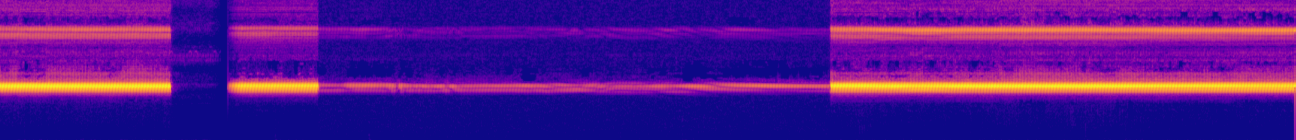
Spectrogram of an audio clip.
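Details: Coconut crickets crying in a sharp, steady high-pitched drone that cuts out for half a second near two seconds, sinks much quieter for about five seconds, then returns at full, shrill strength.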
